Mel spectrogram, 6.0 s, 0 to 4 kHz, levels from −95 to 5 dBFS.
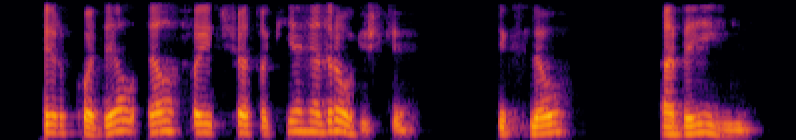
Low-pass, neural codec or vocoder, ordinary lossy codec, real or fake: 3.6 kHz; none; AAC, 16 kbps; real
